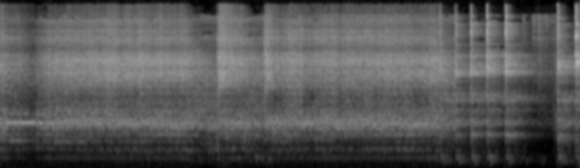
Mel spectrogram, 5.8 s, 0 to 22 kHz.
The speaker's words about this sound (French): Je mélange bien et je laisse refroidir pour après mixer la préparation et la mettre dans un, un bidon de 2 litres de lessive. Une fois la préparation refroidie, la passer au mixeur plongeant.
